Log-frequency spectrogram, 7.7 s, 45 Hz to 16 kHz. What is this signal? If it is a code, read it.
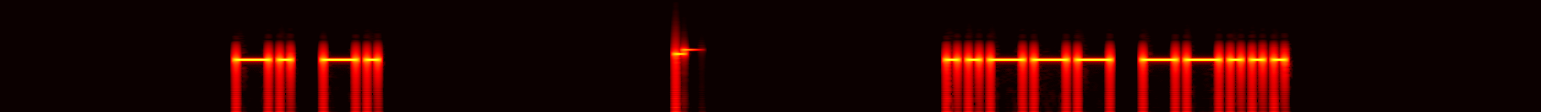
Morse code, heard as a keyed tone, about 22 wpm, 700 Hz. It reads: NN 27
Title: Common Cut Numbers - 2-Digit 22wpm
